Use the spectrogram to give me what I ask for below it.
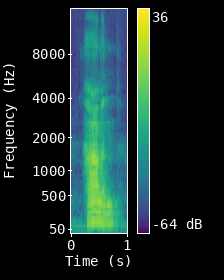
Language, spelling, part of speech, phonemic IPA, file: Dutch, hanen, noun, /ˈhanə(n)/, Nl-hanen.ogg
- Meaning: plural of haan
